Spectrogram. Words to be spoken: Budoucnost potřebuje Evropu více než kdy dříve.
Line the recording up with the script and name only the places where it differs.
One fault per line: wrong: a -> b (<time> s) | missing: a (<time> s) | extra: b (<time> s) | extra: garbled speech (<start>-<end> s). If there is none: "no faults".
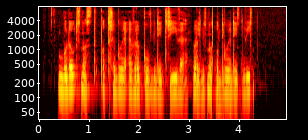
missing: více než (2.2 s)
extra: garbled speech (3.1-4.3 s)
